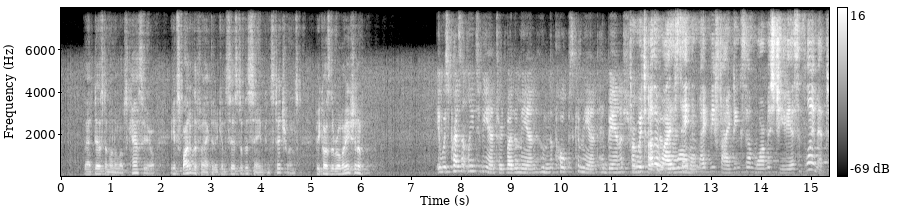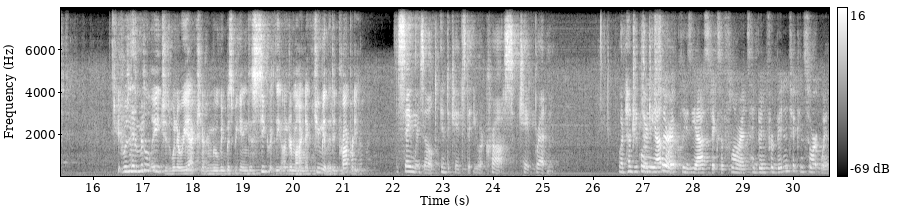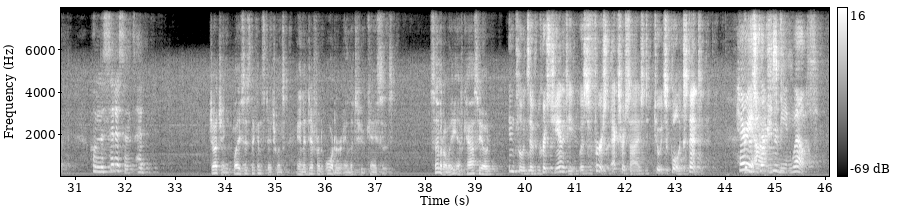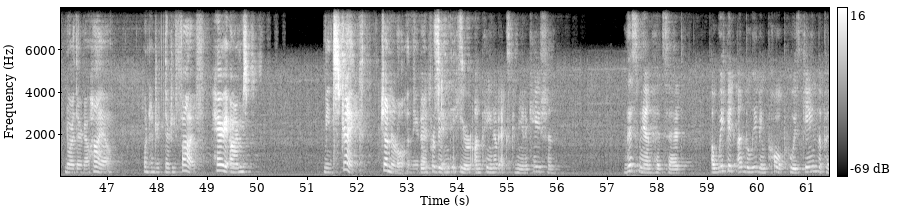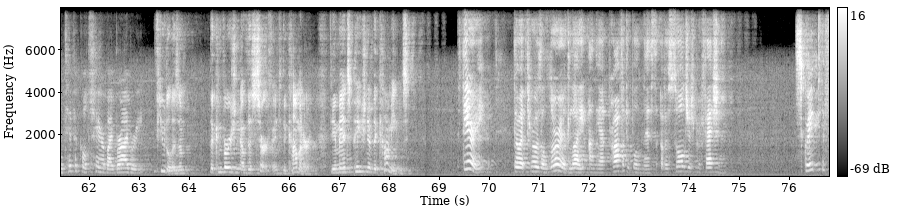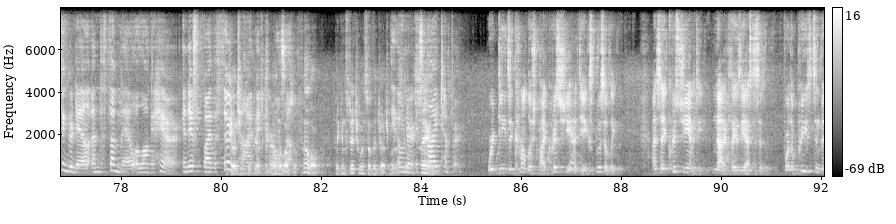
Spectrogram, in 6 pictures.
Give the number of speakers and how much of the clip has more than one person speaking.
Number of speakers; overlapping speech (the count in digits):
5, about 8%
